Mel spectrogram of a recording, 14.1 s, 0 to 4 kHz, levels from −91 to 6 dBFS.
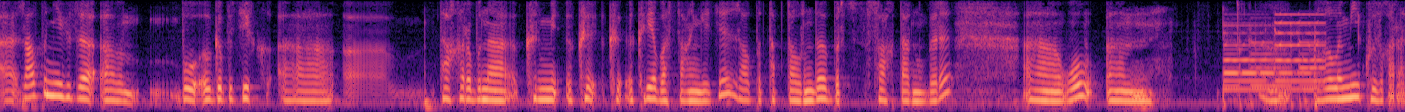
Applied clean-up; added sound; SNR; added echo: none; Electric guitar; 2 dB; none.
